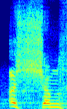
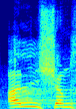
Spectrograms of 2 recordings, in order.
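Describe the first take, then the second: First: The 'l' is silent and 'sh' is doubled. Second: The 'l' is pronounced before 'shams'. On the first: The speaker calls it right. "बल्कि शीन के ऊपर शादा आ जाएगी" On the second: The speaker calls it wrong. "लाम को नहीं बोला जाएगा, ऐसा नहीं बोलेगा"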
